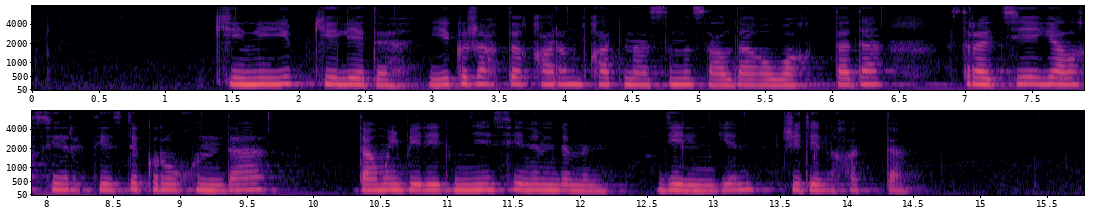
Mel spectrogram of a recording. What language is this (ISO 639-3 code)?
kaz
